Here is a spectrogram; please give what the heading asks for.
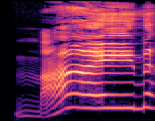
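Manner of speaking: high, loud gleeful cheer; exultant victory cry; triumphant. Real, not acted. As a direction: crow about the win. Triumphant reveal of winning team.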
